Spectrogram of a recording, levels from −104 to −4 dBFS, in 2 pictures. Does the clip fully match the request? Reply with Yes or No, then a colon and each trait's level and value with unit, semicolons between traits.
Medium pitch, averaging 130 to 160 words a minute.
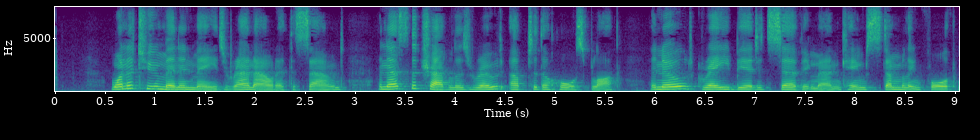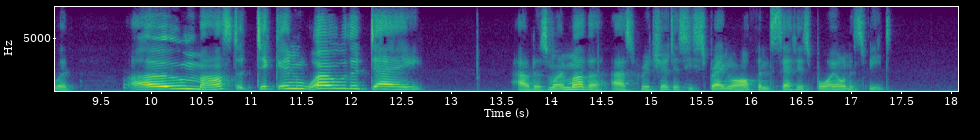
No: medium, 180 Hz; average, 185 wpm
